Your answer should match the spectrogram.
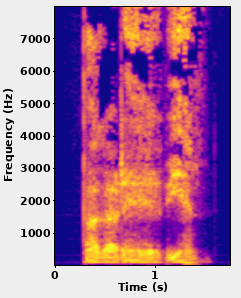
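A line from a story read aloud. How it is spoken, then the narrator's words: Very quiet, unsure. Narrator (Spanish): dijo el extraño muy bajito, como inseguro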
